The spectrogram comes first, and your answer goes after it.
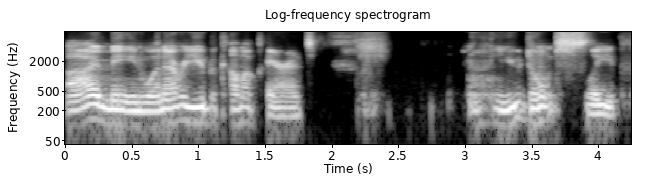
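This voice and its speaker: A man playing a gentle, devoted middle-aged Southern father in stage-play dialogue, speaking in a fond, coaxing way. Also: lowish voice, a little slow, low-quality recording. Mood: teasing, fond.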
